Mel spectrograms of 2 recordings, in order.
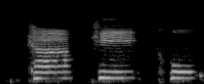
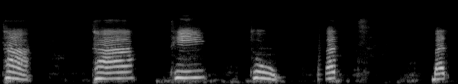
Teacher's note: Kaf dengan ta itu hames, tapi satu sisi dia syiddah.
